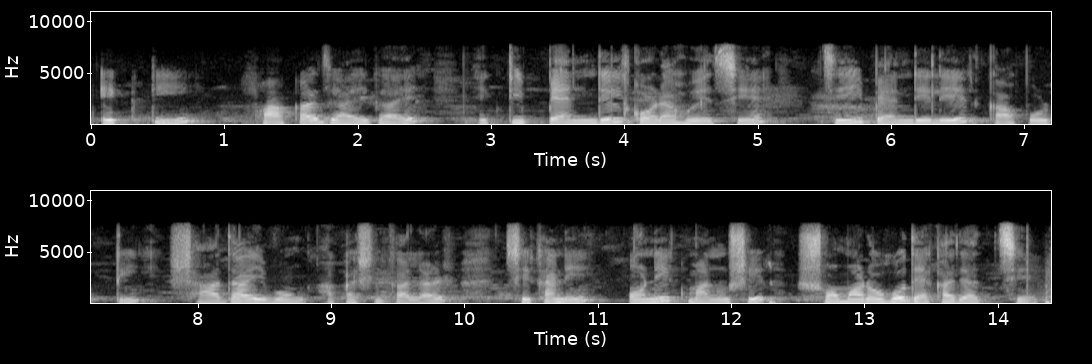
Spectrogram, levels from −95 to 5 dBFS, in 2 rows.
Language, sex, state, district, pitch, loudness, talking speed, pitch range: Bengali, female, West Bengal, Jhargram, 225 Hz, -18 LUFS, 90 wpm, 205-270 Hz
